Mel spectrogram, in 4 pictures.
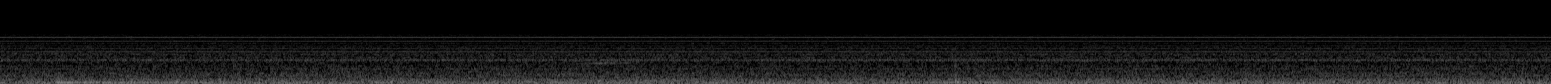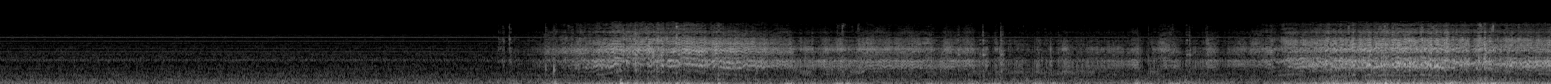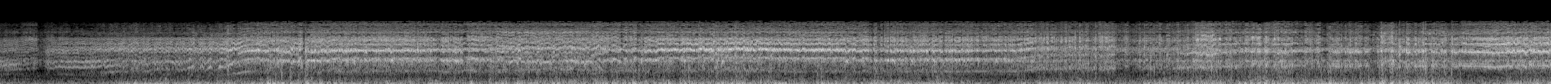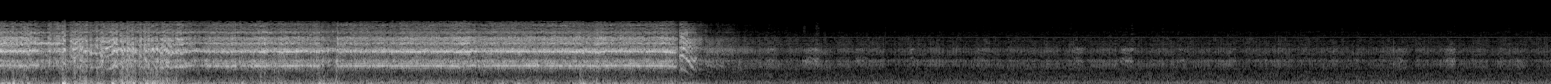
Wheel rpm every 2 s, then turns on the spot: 0, 0, 0, 0, 0, 0, 0, 0, 0, 0, 30, 50, 20, 20, 60, 60, 90, 160, 160, 160, 170, 210, 230, 220, 230, 230, 180, 10, 10, 10, 10.
none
